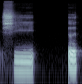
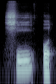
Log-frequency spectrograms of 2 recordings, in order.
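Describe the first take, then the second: First: The second vowel is an uh sound. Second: The second vowel is an oh sound. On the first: The speaker calls it wrong. "the regular format would be she ut" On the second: The speaker calls it right. "a little bit of a different vowel sound there"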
